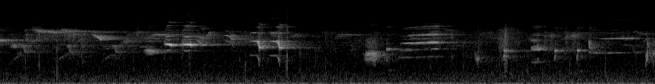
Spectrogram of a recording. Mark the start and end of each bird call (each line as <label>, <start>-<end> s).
Apapane (Himatione sanguinea), 0.0-1.3 s
Northern Cardinal (Cardinalis cardinalis), 0.0-1.4 s
Iiwi (Drepanis coccinea), 1.4-2.2 s
Iiwi (Drepanis coccinea), 2.5-4.7 s
Iiwi (Drepanis coccinea), 5.0-6.5 s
